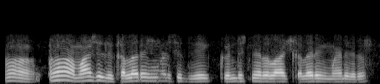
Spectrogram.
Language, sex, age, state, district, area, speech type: Kannada, male, 18-30, Karnataka, Shimoga, rural, conversation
